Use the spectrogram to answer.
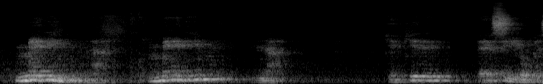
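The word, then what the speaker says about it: μέριμνα: que es el afán el afán en griego se pronuncia merienda que quiere decir lo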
